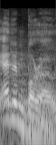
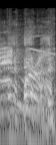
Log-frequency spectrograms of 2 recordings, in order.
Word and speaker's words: Edinburgh: Edinburgh translator. Yeah. And you see, also, so somebody's like signing it, like in the bottom. You Americans say Edinburgh. It's not Borough.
